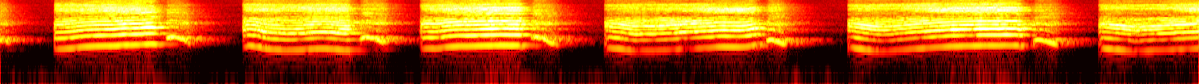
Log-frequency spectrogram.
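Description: Loud, high-pitched infant wails come in repeated bursts about a second long, separated by quick catch breaths. A sustained, intense baby cry, as in a tantrum.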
